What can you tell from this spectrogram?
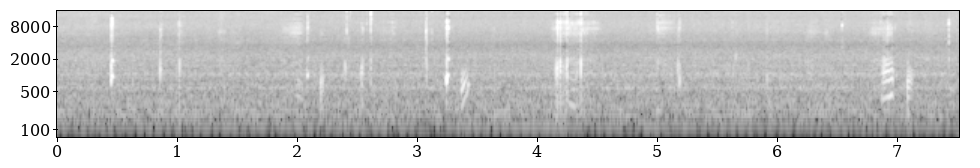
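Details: Soft, brief, repeated hiccups from a baby girl in the morning, at irregular intervals over quiet room noise; she is smiling between them.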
